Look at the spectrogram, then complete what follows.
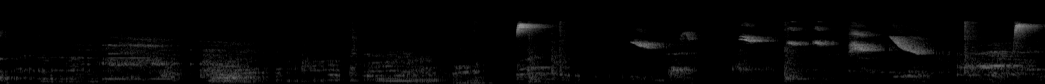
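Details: Green-winged saltator singing in the style called escorrida; human talking fills the first half, then a series of clear, loud whistled phrases and sharp notes in quick succession.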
